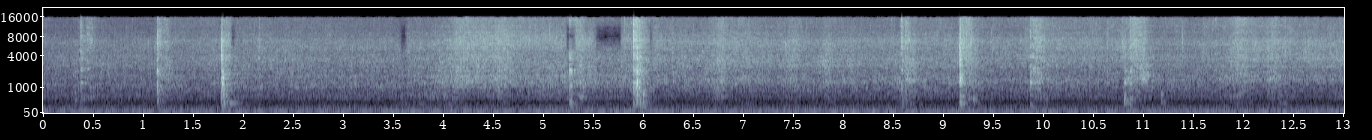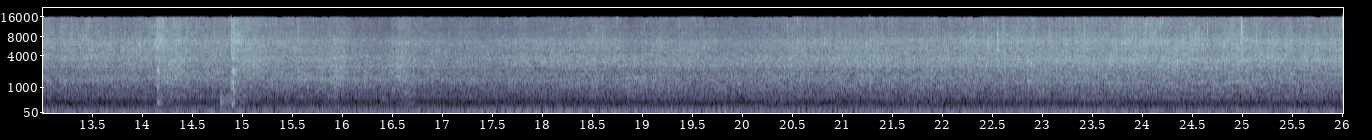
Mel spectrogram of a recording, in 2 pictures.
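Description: Chopped eel stir-frying in an aluminium wok: a steady sizzle, with the metal spatula knocking and scraping against the wok about ten times in the first half.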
